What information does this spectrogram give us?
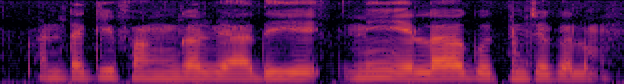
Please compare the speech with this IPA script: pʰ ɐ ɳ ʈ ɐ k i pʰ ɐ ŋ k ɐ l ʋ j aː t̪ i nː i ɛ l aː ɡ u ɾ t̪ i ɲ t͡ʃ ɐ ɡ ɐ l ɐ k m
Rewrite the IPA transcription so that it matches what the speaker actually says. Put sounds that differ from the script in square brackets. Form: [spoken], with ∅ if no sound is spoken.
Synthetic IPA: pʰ ɐ ɳ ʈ ɐ k i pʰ ɐ ŋ [ɡ] ɐ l ʋ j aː [d̪] i [n] i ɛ l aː ɡ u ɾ t̪ i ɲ t͡ʃ ɐ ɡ ɐ l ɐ [∅] m

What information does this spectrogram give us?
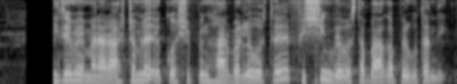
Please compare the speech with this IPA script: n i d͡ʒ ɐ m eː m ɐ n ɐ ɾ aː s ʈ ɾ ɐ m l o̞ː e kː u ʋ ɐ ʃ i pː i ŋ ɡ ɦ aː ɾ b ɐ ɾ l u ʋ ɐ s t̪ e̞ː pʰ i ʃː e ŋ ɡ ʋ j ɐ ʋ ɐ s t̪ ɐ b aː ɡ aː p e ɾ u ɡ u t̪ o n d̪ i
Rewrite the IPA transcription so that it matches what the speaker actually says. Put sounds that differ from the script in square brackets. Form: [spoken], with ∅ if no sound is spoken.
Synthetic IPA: n i d͡ʒ ɐ m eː m ɐ n ɐ ɾ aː [ʂ] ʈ ɾ ɐ m l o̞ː e kː u ʋ ɐ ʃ i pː i ŋ ɡ ɦ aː ɾ b ɐ ɾ l u ʋ ɐ s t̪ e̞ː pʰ i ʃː [i] ŋ ɡ ʋ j ɐ ʋ ɐ s [t̪ʰ] ɐ b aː ɡ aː p e ɾ u ɡ u t̪ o n d̪ i

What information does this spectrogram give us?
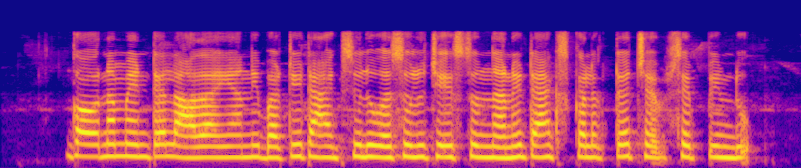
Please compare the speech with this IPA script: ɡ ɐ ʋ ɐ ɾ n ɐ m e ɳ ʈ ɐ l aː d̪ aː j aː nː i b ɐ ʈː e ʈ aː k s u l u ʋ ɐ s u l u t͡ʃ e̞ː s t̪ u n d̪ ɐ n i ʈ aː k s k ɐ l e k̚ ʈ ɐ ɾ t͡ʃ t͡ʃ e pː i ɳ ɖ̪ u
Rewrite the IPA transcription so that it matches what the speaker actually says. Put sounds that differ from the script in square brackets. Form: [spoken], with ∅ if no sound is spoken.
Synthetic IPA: ɡ ɐ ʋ ɐ ɾ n ɐ m e ɳ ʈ ɐ l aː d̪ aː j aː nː i b ɐ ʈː [i] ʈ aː k s u l u ʋ ɐ s u l u t͡ʃ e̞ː s t̪ u n d̪ ɐ n i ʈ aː k s k ɐ l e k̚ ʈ ɐ ɾ t͡ʃ t͡ʃ e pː i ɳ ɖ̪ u

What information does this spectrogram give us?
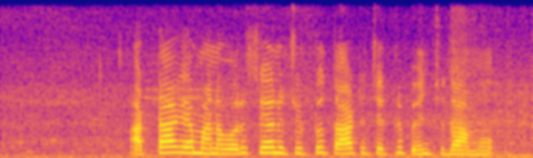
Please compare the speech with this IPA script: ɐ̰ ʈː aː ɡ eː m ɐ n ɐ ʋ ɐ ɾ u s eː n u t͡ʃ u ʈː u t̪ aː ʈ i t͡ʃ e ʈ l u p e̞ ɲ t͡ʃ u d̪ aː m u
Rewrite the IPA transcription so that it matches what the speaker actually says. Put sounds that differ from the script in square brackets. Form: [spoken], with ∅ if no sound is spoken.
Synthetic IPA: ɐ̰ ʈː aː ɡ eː m ɐ n ɐ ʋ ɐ ɾ u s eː n u t͡ʃ u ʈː u t̪ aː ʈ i t͡ʃ e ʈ l u p e̞ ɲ t͡ʃ u d̪ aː m u

